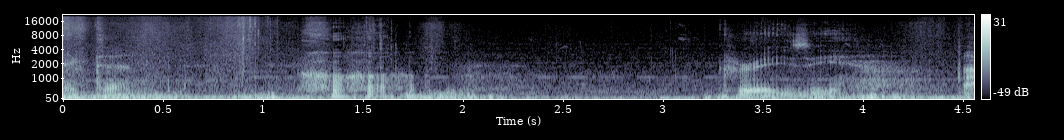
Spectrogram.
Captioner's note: chuckling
